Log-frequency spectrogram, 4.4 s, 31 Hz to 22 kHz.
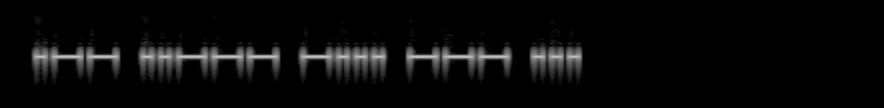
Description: Morse code, heard as a keyed tone, about 28 wpm, 700 Hz. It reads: W2BOS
